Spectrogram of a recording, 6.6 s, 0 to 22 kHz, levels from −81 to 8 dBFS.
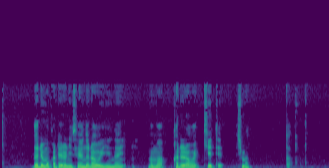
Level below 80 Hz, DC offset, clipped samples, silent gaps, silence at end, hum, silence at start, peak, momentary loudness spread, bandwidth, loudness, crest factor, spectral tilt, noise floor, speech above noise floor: -42 dBFS; under 0.1%; under 0.1%; none; 0.8 s; none; 0.65 s; -6 dBFS; 17 LU; 11.5 kHz; -23 LUFS; 18 dB; -7 dB/octave; -66 dBFS; 44 dB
